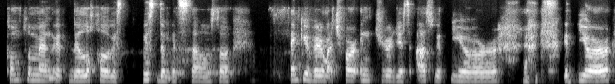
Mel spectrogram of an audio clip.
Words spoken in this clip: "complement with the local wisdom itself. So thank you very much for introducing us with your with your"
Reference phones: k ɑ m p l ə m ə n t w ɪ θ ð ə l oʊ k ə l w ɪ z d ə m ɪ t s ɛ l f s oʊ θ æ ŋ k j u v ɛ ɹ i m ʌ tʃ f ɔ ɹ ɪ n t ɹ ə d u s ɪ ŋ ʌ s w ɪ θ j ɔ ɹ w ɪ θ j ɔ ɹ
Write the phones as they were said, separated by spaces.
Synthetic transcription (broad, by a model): k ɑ m p l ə m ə n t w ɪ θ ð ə l oʊ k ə l w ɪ s d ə m ɪ t s ɛ l f s oʊ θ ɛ ŋ k j u v ɛ ɹ i m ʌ tʃ f ɔ ɹ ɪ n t ə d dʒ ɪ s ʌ s w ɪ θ j ɔ ɹ w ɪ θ j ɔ ɹ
